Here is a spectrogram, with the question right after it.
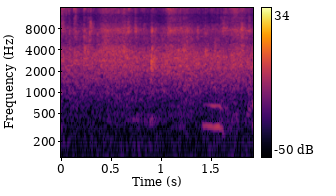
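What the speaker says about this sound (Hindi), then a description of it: "ये बारिश जो है वो रुकने का नाम ही नहीं ले रहा है" Steady rain pours down in a village lane near a dairy farm, a dense, even hiss close by with no break across the short stretch.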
